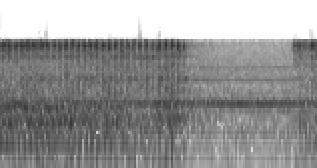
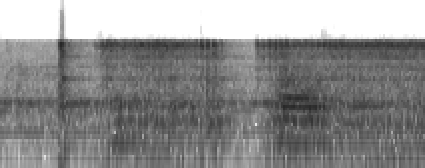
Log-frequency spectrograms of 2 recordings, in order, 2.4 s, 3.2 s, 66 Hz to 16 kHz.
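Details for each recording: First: You can hear the vibrations. This is a freshly sharpened tool bit. Once you get about a 1 inch down, the vibrations seem to die out. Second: Wood lathe at about 1,300 rpm, freshly sharpened tool turning a travel mug blank with an out-of-round hole: two steady hissing cuts with no chatter, then quiet spindle hum; clean cut.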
